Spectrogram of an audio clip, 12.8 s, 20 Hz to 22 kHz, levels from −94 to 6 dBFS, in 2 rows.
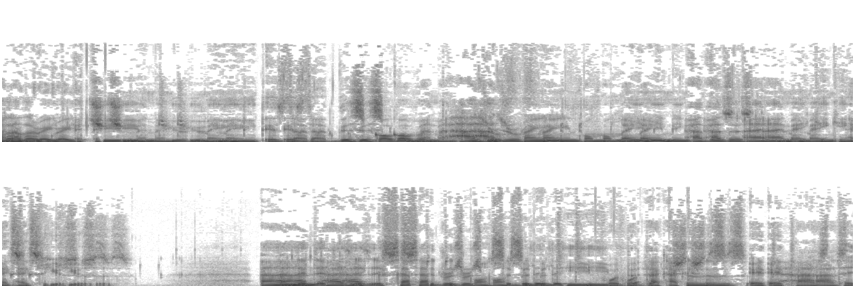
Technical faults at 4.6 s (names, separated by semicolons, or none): doubled audio track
